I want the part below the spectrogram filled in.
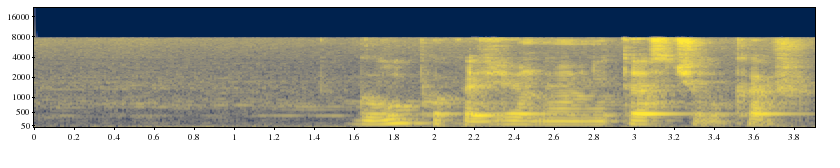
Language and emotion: Russian, neutral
